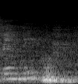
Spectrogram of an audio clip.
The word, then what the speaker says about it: Fanny: So my name is Fanny. It's pronounced as Fanny. Everyone calls me Fanny, so it's fine.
